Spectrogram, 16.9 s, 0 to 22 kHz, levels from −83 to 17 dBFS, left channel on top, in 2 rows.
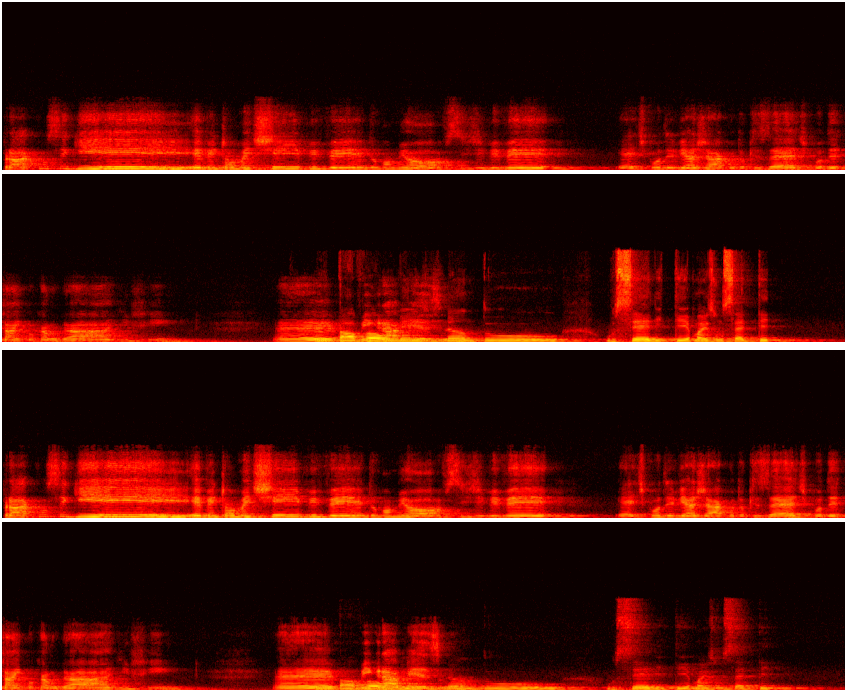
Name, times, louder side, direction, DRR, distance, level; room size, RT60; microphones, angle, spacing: voice 1, 0.0-5.5 6.1-10.2 11.1-13.0, right 2 dB, 25° right, 8 dB, 0.5 m, -25 dB
voice 2, 11.5-14.0 14.5-16.1, left 5 dB, 55° left, 11 dB, 0.4 m, -23 dB
9.9 x 4.6 x 6.2 m, 1.2 s
head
